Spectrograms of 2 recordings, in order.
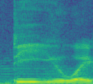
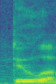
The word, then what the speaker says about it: Dua: of the day video I pronounced it wrong this is not Dua fragrances it's Dua fragrances so I'm going to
